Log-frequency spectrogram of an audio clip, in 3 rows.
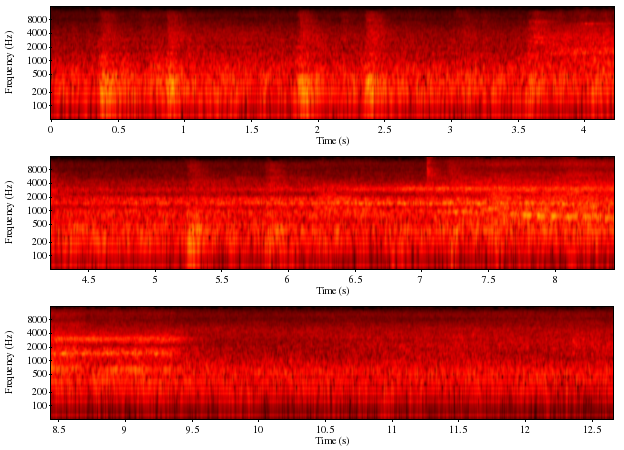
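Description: JR Central 313 series electric train running slowly along the platform, its wheels knocking over rail joints several times. A high whine and squeal falls in pitch as the train slows, then stops about nine and a half seconds in.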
